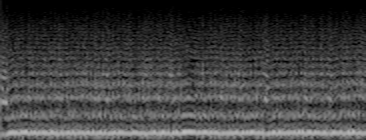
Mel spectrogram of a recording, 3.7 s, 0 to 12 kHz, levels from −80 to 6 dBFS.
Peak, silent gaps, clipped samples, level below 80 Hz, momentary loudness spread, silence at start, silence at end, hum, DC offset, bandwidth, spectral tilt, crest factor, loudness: -14 dBFS; none; under 0.1%; -52 dBFS; 2 LU; 0 s; 0 s; none; under 0.1%; 8.4 kHz; -7.5 dB/octave; 10 dB; -25 LUFS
